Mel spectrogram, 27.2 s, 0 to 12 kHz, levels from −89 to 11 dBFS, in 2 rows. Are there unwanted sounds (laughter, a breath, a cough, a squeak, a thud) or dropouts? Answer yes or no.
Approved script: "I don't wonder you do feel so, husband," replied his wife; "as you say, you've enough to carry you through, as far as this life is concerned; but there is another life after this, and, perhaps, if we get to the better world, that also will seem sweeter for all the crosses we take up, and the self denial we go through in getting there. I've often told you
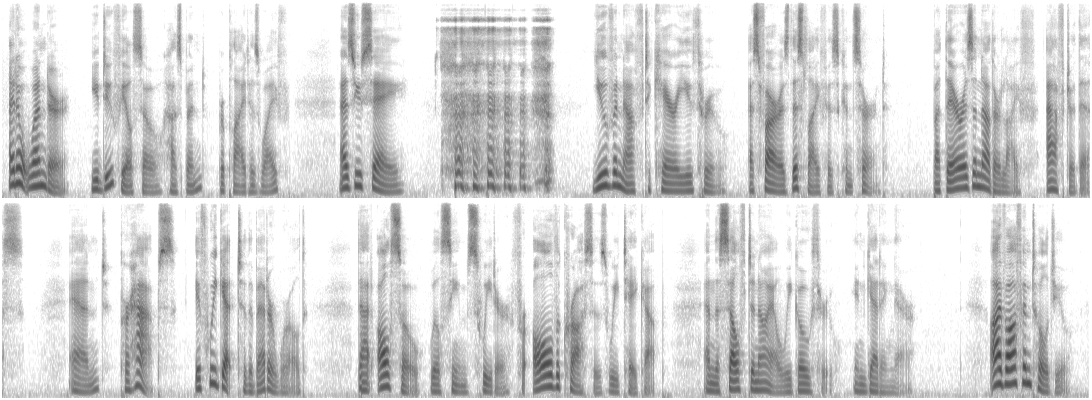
yes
